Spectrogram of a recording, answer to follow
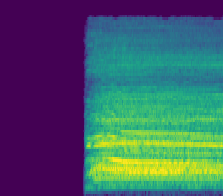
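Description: A sustained, siren-like tone made of several pitches sounding together. It starts almost a second in and holds steady after a slight early downward slide.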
